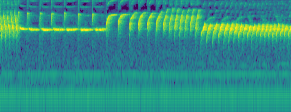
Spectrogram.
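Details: Canary with long rolls, used to encourage young or stalled canaries to start singing; clicking notes over a thin whistle, then a series of rising swept chirps and a quick descending rolling trill.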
